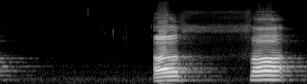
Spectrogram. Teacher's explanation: اب اس میں ایک تو مخرج کی کہ زبان یہ سامنے ثنایا علیہ یہ دانتوں کے ساتھ ٹکرانی ہے، اور اس کے ساتھ ساتھ سا کیونکہ یہ حروف محموسہ میں سے ہے، اس لیے اس کی ادائیگی کے اندر سانس نے جاری رہنا ہے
